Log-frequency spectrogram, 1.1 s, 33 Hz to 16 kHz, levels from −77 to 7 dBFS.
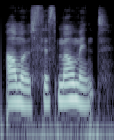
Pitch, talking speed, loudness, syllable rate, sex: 180 Hz, 155 wpm, -15 LUFS, 5.0 syllables/s, female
